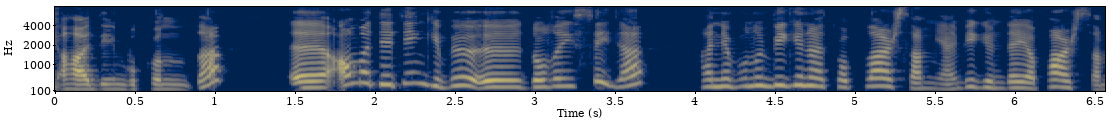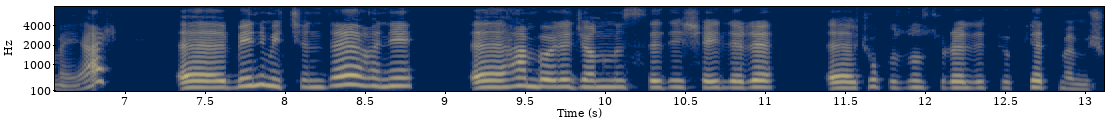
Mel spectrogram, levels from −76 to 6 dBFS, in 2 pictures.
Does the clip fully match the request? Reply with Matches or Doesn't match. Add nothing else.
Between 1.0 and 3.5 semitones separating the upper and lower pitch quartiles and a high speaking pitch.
Doesn't match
